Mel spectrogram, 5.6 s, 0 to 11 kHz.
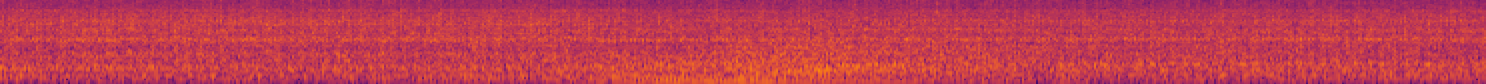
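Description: Twin electric radiator cooling fans of a 2000 Toyota Camry running on high speed, a steady rushing whir over the four-cylinder engine idling, then shutting off together as the coolant temperature sensor reads the coolant cool enough. A low hum sounds briefly about two seconds in.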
